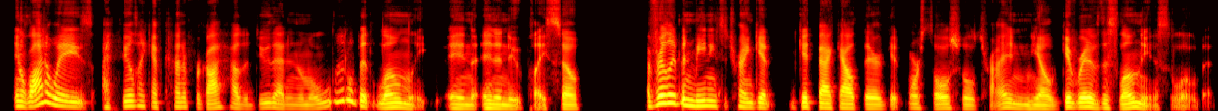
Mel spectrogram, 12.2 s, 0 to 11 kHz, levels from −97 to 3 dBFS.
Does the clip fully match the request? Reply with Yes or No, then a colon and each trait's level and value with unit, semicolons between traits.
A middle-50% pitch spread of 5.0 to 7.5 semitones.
Yes: average, 5.3 semitones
